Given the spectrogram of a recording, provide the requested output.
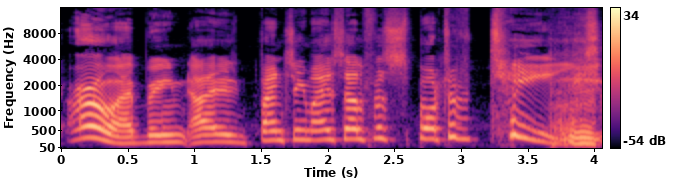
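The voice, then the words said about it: Exaggerated posh British accent. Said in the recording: “His British accent was ridiculously too proper and upper crust, though ... he was so British ... It was, so bad.”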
